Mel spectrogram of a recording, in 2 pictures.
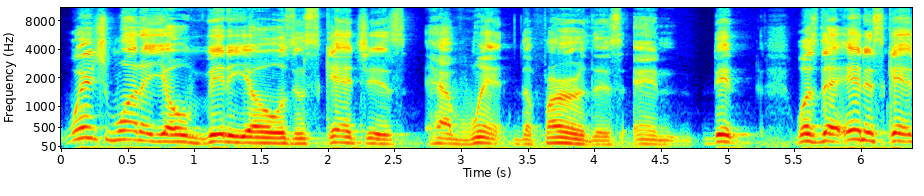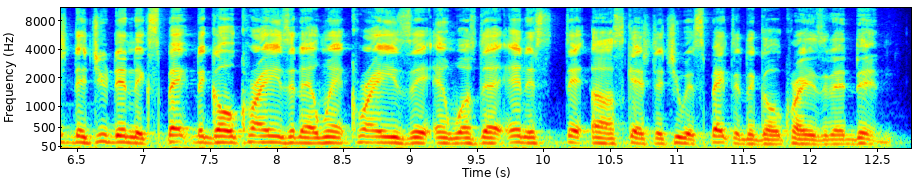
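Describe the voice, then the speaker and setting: A man hosting an interview, asking questions in slang and cheering his guest on with quick affirmations. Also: mid-range voice. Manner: hyped, encouraging, lots of affirmations. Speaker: interview host. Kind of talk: casual interview chat.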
